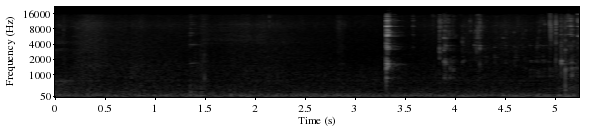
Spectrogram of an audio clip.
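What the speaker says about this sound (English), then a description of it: "I'm just putting a little bit more water into this one" Water drips from a small pour into a glass of Strathisla cask strength single malt whisky, giving a few faint, sparse drips and clinks in a quiet room, one sharper tap standing out midway.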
